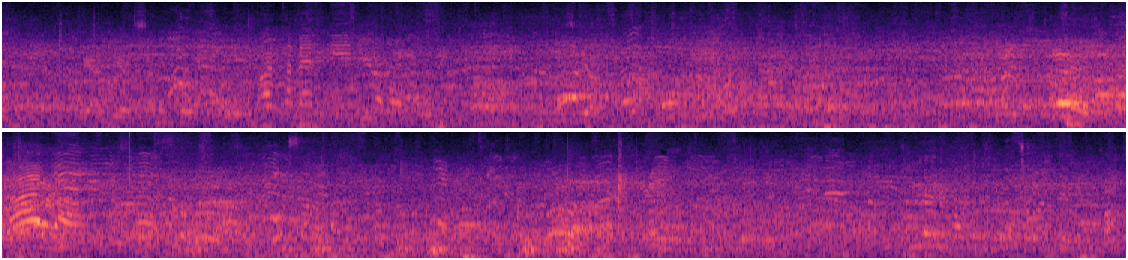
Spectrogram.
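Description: A crowd chatters and shouts throughout a large echoing hall.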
